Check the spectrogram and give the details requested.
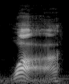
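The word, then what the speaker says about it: は: Ha, that we used for wa, you would pronounce as wa. This is probably the most common particle. It's really important to keep in mind that ha is only read as wa when it is in the particle, when it's read in its particle form.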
